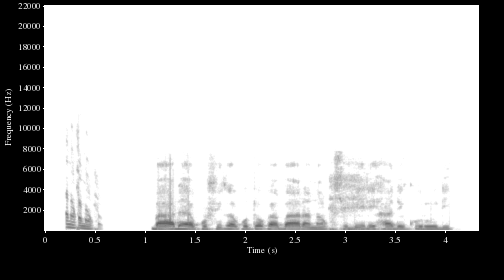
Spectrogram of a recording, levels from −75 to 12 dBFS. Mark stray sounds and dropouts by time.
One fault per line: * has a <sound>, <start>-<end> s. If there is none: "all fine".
* has a chirp, 0.2-0.6 s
